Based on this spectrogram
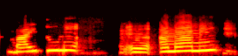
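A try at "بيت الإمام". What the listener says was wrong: এই আলিফের নিচে হামজা থাকলে কখনো জবর বা পেশ হয় না জের হয় বাইতুল ইমামি ইমামের বাড়ি খলফাল মসজিদের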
